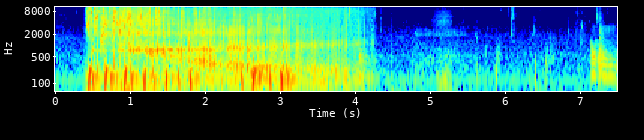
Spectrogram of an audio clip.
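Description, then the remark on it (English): Several people sip carbonated pumpkin beer brewed with ginger ale, from orange cans with green tops: a loud, fizzy rush of liquid with wet slurping clicks lasting about four seconds, then near-silence with a few small knocks. “So a lot of carbonation. It's brewed with pure ginger ale. Down the hatch, bros.”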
